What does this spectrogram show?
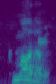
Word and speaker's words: Kamada: kamada or Kam how do you say it kamada all right so if use kamada and saw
